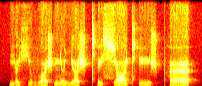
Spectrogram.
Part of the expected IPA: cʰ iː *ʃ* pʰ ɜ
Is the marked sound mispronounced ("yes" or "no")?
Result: no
